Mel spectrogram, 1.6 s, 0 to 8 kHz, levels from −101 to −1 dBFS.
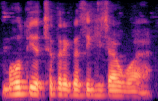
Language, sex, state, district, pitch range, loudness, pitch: Angika, male, Bihar, Purnia, 110-135 Hz, -20 LUFS, 125 Hz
